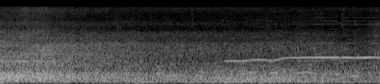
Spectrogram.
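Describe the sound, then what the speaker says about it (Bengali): Sea waves at Old Digha beach roll in with a steady broad wash of surf and wind noise, close and loud, without any clear speech. "তো এত পরিমাণে ঢেউ দিচ্ছে এখানে"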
